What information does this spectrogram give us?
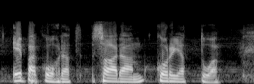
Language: Finnish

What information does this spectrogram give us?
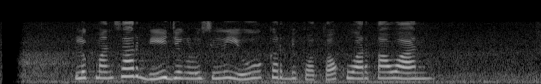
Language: Sundanese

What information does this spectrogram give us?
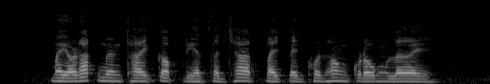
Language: Thai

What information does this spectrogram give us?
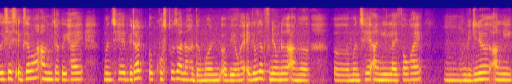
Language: Bodo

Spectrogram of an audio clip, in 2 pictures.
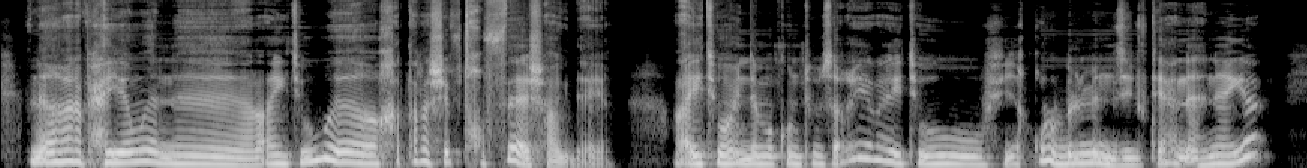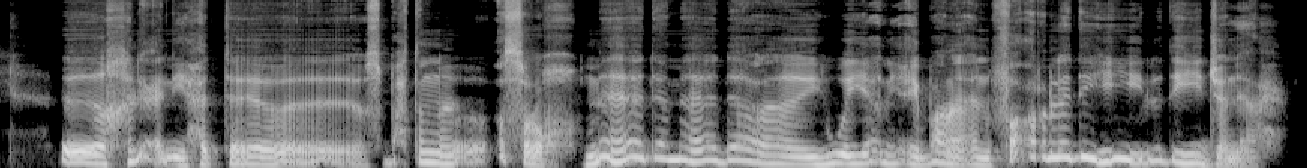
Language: Algerian Saharan Arabic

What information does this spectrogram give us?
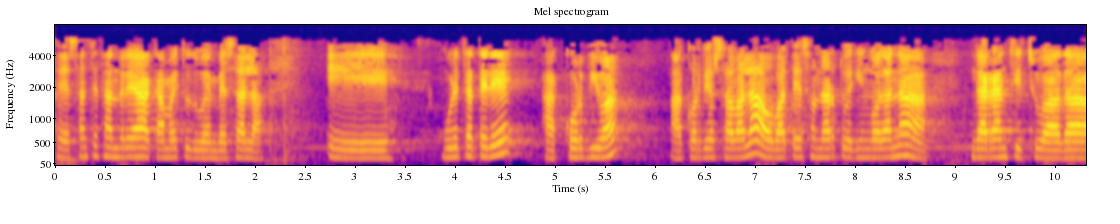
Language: Basque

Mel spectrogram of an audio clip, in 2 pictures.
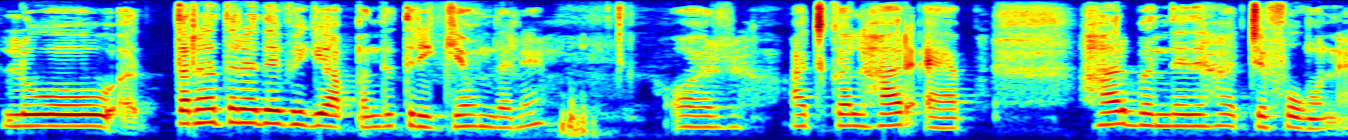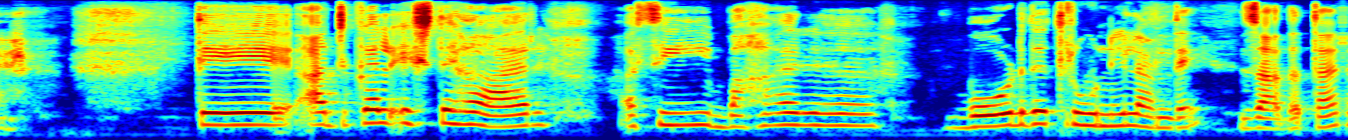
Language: Punjabi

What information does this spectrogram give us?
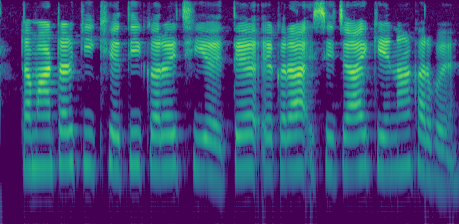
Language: Maithili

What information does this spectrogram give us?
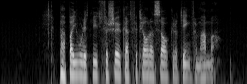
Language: Swedish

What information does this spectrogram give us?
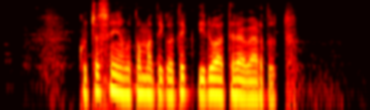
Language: Basque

